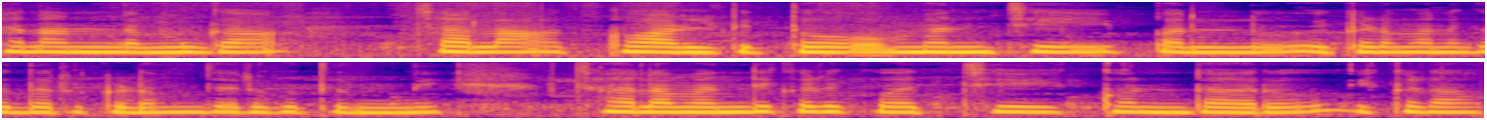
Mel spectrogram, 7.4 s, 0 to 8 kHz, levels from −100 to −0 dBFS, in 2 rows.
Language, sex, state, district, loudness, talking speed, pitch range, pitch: Telugu, female, Andhra Pradesh, Guntur, -14 LUFS, 130 wpm, 225-240 Hz, 235 Hz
